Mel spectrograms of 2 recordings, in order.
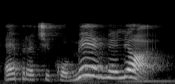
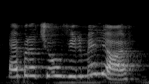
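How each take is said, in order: First: It is said forcefully, as an exclamation. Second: It is said plainly, without exclamation.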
